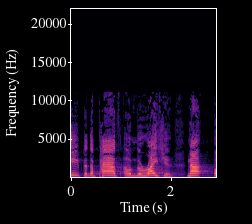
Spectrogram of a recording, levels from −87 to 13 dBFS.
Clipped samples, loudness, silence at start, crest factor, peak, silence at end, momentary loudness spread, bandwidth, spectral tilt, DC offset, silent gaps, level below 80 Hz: under 0.1%; -22 LUFS; 0 s; 18 dB; -6 dBFS; 0 s; 12 LU; 11.5 kHz; -4 dB/octave; under 0.1%; none; -70 dBFS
